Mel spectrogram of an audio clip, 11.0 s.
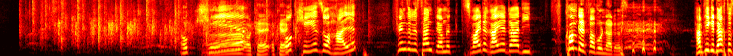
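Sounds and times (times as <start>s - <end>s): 
audience clapping: 0.2s - 5.7s
laughter: 2.7s - 4.5s, 9.2s - 10.2s
speech: 2.7s - 9.8s, 10.4s - 10.9s.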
